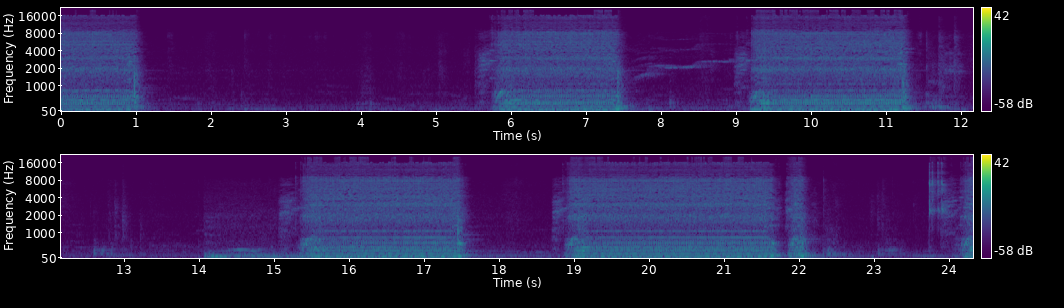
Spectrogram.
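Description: A sewing machine stitches the lining into a kameez in repeated loud runs of several seconds each, separated by quiet pauses for adjusting the fabric.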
